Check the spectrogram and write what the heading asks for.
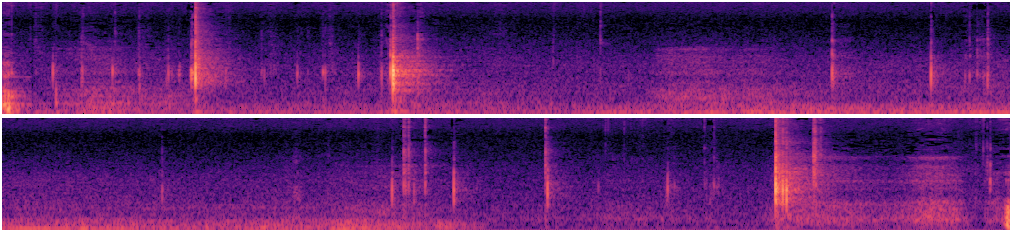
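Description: Small metal parts of an open spincast reel and a screwdriver clicking and tapping as a screw inside the reel body is set and turned to adjust gear lash. There are a few sharp clicks, the loudest about one and two seconds in and again near the end, with light ticks and faint handling noise between them.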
